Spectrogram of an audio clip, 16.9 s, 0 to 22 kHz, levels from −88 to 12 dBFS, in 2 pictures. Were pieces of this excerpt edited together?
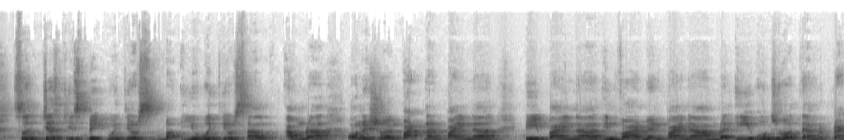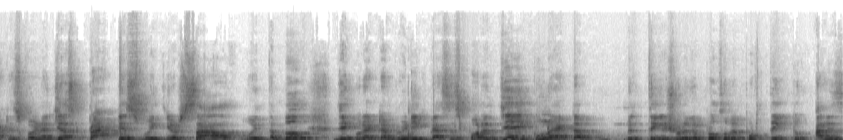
no; 0 cuts

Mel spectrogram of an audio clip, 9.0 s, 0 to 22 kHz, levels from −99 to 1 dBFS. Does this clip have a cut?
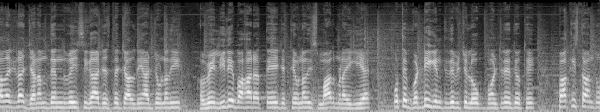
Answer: no; 0 cuts

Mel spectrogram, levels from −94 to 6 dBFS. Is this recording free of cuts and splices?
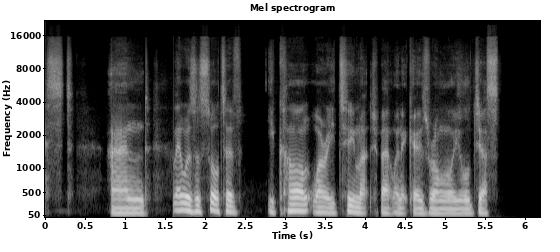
no; 1 cut; at 1.6 s

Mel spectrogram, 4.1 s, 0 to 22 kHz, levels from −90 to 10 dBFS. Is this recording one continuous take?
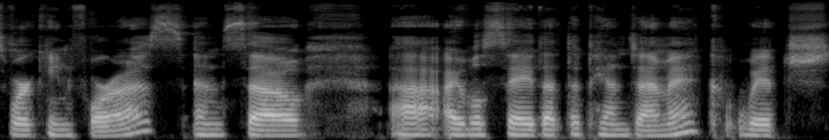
yes; 0 cuts

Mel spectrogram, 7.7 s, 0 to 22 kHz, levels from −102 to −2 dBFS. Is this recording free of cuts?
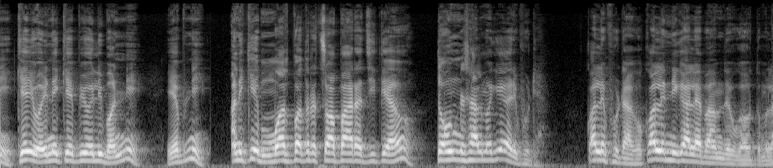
no; 2 cuts; at 2.1 s, 4.3 s

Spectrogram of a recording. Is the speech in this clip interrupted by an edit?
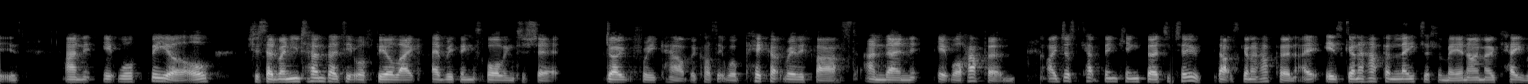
yes; 2 cuts; at 5.8 s, 10.4 s

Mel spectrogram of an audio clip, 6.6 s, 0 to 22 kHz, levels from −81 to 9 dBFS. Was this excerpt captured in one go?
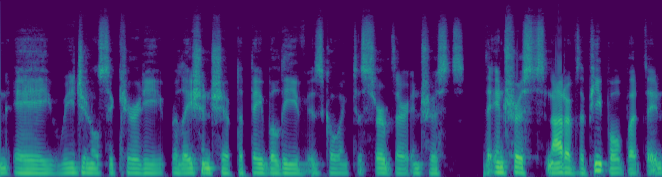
no; 1 cut; at 4.9 s

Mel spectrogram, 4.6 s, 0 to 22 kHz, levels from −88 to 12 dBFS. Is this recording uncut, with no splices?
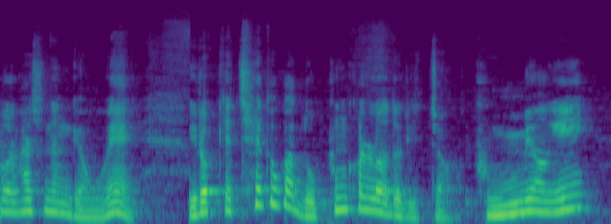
no; 2 cuts; at 1.4 s, 3.5 s

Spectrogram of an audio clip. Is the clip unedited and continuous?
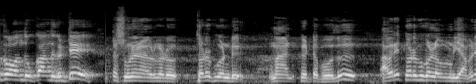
no; 1 cut; at 1.1 s

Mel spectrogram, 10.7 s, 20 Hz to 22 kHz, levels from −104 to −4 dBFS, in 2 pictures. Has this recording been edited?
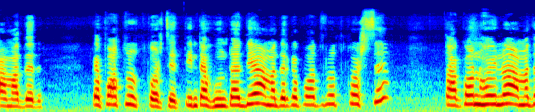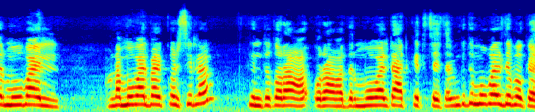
no; 0 cuts

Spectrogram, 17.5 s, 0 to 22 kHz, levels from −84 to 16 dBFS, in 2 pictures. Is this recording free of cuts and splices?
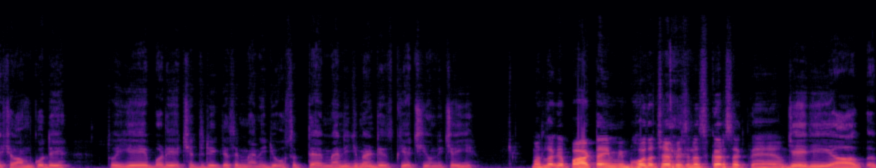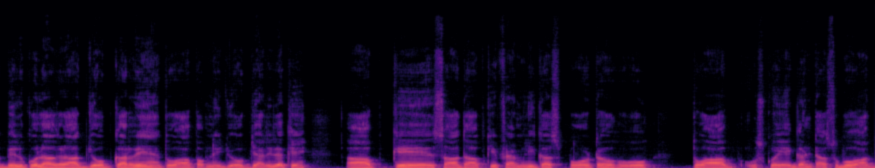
yes; 0 cuts

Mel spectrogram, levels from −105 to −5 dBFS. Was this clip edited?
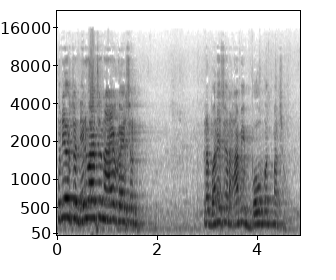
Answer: no; 0 cuts

